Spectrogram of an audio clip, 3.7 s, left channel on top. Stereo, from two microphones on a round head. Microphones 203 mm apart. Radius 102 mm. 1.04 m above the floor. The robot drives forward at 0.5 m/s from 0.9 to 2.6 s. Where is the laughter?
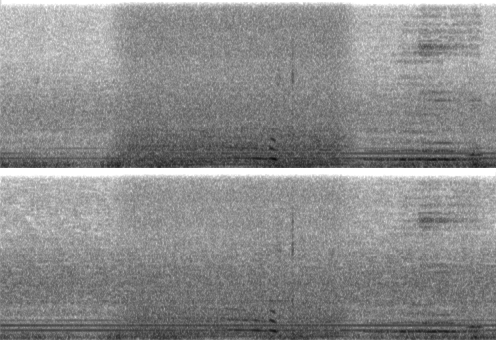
20° right (ahead or behind); by 3.6 s 15° right (ahead or behind).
